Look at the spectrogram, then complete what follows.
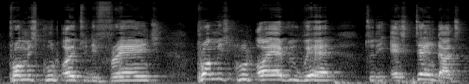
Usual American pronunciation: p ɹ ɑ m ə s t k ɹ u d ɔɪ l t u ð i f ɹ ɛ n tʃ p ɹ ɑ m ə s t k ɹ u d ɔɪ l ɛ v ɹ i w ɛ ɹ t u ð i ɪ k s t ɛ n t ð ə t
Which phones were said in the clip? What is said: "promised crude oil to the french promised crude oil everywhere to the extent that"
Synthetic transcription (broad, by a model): p ɹ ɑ m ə s k ɹ u d ɔɪ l t u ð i f ɹ ɛ n tʃ p ɹ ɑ m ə s k ɹ u d ɔɪ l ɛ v ɹ i w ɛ t u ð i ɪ k s t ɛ n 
